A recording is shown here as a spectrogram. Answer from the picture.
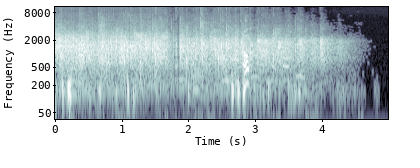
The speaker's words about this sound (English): You should give her a big round of applause,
